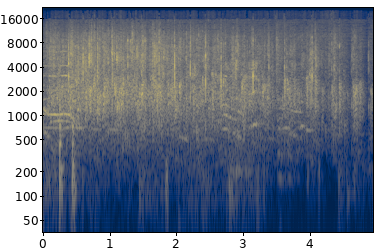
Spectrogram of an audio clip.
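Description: A room full of people claps steadily for several seconds, a dense, continuous wash of applause that stays loud throughout and tapers slightly at the end.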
